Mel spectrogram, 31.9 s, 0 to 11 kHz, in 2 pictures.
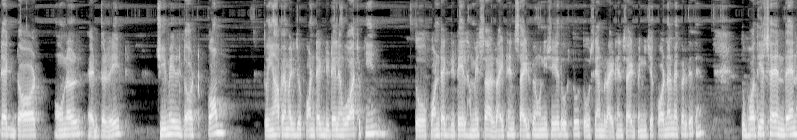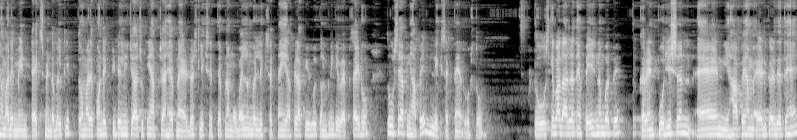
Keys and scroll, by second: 0.0-3.6 typing.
